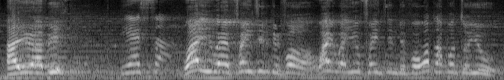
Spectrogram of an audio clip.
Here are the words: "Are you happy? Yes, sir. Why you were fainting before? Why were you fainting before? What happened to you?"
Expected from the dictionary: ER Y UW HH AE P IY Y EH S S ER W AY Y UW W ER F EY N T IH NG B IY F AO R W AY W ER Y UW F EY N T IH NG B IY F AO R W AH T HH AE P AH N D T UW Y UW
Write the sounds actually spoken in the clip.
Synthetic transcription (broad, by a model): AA Y UW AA B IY Y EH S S W AY Y UW W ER F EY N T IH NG B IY F AO W AY W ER Y UW F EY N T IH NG B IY F AO W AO T HH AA P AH N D T UW Y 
